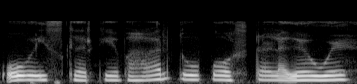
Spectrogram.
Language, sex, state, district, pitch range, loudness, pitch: Hindi, female, Uttar Pradesh, Saharanpur, 195-210 Hz, -15 LUFS, 200 Hz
